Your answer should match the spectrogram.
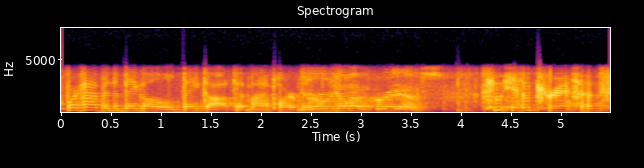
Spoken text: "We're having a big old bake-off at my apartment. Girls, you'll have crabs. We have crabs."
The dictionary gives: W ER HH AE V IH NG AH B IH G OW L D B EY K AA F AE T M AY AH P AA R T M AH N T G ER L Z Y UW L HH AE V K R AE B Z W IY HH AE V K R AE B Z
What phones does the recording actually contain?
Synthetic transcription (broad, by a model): W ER HH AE V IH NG AH B IH G OW L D B EY K AA F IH T M AY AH P AA R T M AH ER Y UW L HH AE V K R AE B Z W IY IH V K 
